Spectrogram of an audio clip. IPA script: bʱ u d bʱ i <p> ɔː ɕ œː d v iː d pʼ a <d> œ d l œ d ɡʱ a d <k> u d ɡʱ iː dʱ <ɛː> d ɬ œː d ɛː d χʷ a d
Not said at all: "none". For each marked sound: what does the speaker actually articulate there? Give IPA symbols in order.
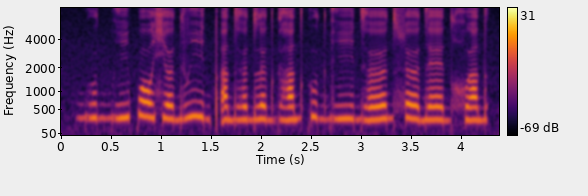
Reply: p, dʱ, k, œː

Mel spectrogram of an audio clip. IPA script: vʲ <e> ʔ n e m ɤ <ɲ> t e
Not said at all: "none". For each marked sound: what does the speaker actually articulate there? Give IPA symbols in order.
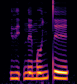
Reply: e, ɲ

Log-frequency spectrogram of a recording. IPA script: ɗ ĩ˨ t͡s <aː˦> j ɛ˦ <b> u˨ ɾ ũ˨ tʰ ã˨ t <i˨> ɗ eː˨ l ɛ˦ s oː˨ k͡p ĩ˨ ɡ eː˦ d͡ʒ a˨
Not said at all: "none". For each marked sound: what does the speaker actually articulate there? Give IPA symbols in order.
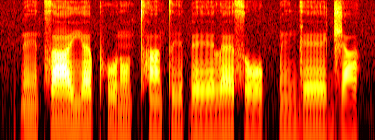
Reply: aː˦, pʰ, i˨

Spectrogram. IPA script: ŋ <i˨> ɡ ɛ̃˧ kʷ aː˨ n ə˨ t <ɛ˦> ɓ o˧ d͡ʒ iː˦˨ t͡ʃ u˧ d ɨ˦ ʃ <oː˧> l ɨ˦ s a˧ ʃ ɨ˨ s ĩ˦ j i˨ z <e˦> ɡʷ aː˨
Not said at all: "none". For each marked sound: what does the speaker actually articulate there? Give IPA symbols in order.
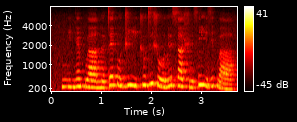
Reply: i˨, ɛ˦, oː˨, i˦

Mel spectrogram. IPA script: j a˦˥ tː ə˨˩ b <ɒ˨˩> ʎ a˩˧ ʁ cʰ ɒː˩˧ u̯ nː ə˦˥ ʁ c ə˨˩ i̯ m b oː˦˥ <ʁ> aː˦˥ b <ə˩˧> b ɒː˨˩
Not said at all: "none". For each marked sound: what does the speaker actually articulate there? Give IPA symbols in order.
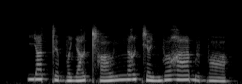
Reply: ɒ˨˩, ʁ, ə˩˧

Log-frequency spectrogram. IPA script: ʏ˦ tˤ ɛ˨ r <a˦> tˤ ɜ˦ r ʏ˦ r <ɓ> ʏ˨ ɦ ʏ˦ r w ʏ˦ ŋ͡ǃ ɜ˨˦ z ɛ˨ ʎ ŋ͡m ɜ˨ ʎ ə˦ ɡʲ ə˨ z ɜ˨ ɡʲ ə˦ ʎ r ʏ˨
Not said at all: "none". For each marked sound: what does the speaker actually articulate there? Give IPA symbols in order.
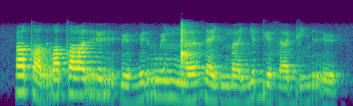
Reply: ə˦, ɓ

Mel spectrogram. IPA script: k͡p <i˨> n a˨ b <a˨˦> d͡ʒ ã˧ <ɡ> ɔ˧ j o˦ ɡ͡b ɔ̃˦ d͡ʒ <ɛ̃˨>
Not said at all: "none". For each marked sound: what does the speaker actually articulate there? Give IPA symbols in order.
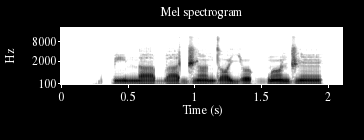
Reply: i˨, a˨˦, d, ɛ̃˧

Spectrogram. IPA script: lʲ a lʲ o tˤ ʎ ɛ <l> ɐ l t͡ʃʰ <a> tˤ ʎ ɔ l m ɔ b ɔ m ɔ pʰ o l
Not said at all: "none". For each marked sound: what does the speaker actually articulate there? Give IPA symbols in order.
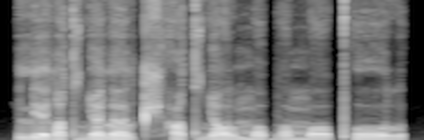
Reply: l, ə

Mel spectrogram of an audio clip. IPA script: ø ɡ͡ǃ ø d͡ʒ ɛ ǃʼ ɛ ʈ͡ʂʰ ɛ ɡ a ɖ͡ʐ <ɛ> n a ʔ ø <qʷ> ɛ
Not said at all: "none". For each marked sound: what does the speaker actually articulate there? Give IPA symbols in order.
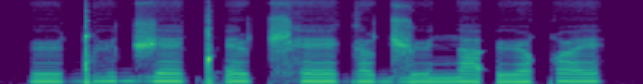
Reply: ø, qʷ

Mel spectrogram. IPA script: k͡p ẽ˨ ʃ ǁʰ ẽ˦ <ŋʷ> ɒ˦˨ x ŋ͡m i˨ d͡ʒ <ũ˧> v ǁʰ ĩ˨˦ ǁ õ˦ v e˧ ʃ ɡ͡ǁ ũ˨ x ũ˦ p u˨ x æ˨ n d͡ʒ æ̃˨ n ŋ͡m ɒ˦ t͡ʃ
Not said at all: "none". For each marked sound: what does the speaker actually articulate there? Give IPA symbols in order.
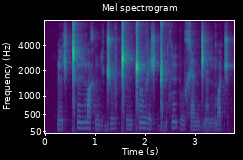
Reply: ŋ͡m, u˧

